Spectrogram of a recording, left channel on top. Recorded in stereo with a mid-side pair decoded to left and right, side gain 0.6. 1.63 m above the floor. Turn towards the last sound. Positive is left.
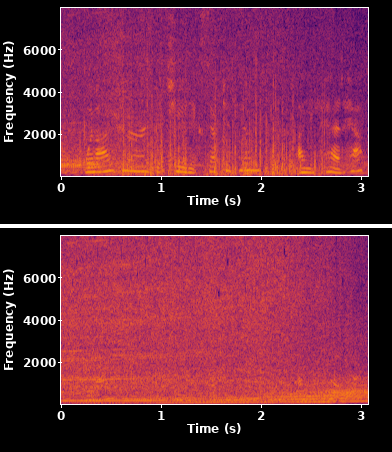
turn(degrees=50)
